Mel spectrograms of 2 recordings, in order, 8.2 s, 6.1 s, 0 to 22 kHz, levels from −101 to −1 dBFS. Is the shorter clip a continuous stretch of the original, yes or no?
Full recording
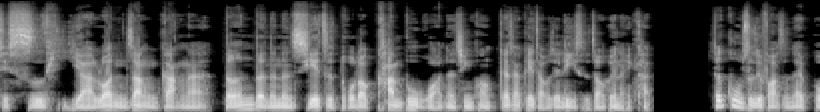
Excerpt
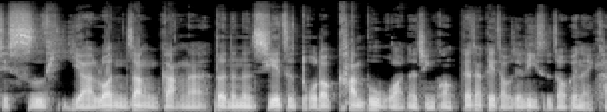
no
